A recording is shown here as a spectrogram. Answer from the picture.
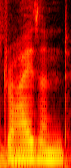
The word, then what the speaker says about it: Streisand: Siri hat den Namen falsch ausgesprochen, denn sie spricht sich aus wie der Sand auf Englisch hinten. Also Stry Sand, nicht mhm. Streisand.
